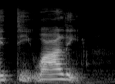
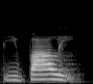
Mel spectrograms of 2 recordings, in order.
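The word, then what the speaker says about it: Diwali: 再来是最后一个节日，每年年底的重头戏，称为迪瓦里排灯节。迪瓦里呢，有人念作迪巴里 V 的音，或是迪帕瓦里。 Deep 的意思是光明或灯，而瓦里呢，则是排排的意思。中文呢，也将迪瓦里翻作其他的名称，有屠妖节啊、万灯节。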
